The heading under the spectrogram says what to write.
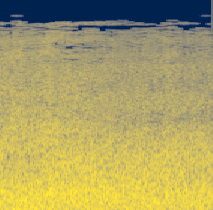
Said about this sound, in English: Old school broadcasting right here, oceanfront. Watching the waves crash, man. Love it.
